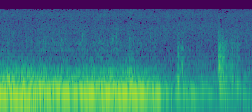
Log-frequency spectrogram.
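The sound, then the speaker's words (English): A car engine rumbles low and steady as it drives up behind Lieutenant Ryan's car on a deserted road near the airport on Long Island just after dark, then winds down as it comes to a stop, followed by two short clunks. No one speaks. “It was just after dark when I drove up behind Lieutenant Ryan's car.”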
